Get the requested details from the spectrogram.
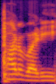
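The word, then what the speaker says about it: February: यू ए आर वा वैसे तो इसे फवरी पढ़ेंगे लेकिन आप फरवरी ही याद रखिए स्पेलिंग आपको आना चाहिए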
